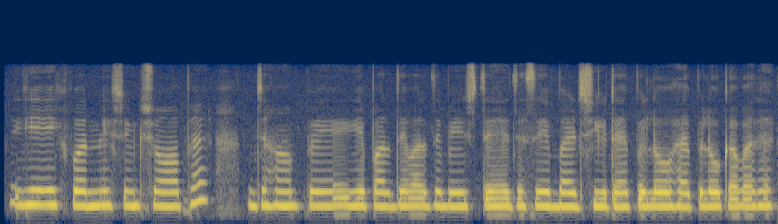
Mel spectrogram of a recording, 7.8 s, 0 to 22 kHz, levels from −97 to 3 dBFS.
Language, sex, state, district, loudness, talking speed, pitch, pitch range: Hindi, female, Uttar Pradesh, Lalitpur, -14 LUFS, 155 wpm, 225 Hz, 220-235 Hz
